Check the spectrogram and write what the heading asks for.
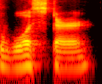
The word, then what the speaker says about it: Worcester: You know, is what this is not like actually this is how you say it. So I just learned because we just played there. It's Worcester. That's how you Worcester.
